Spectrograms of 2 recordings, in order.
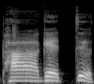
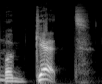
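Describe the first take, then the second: First: All syllables get equal stress. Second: The stress falls on the second syllable. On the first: "한국말로는 바게트... 강세는 똑같아요" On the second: "바가 아니라 ... 약하게"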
